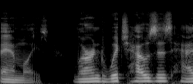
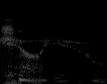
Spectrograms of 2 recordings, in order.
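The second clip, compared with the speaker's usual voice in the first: whispered, very quiet, strange muttering; 25 dB quieter than usual. Describing a caller's strange calls, retelling a high-pitched whisper. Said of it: "whisper in a high-pitched voice like".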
